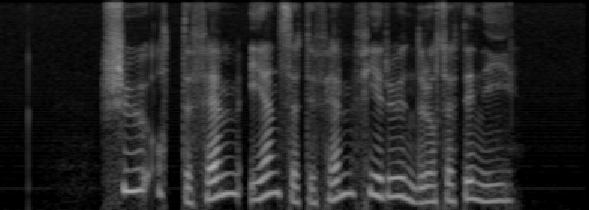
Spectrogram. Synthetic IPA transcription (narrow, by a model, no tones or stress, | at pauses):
ʃʉːʔɔt̪əfɛmeːnsœt̪ɪfɛmfiːɾəhʉnd̪ɾəoːsœt̪ɪniː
